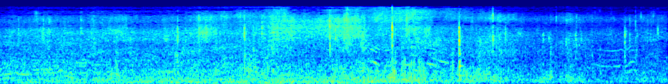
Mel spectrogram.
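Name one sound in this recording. Skis swish and scrape over snow close by.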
